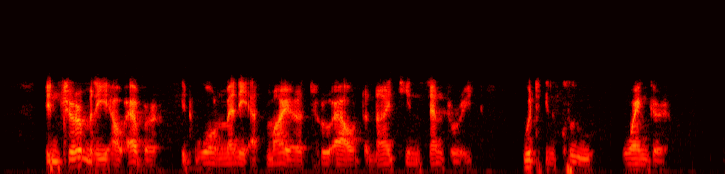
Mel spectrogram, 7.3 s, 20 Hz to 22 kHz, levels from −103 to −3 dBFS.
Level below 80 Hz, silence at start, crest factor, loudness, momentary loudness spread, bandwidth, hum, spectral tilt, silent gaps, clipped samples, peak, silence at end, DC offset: -80 dBFS; 0.45 s; 24 dB; -49 LUFS; 16 LU; 7.2 kHz; none; 0 dB/octave; none; under 0.1%; -28 dBFS; 0.6 s; under 0.1%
